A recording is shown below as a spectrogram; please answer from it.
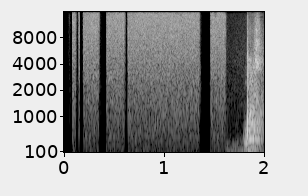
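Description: Television static hiss, even and bright, with a couple of brief dropouts. It cuts off about a second and a half in, and a man starts speaking just before the end.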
